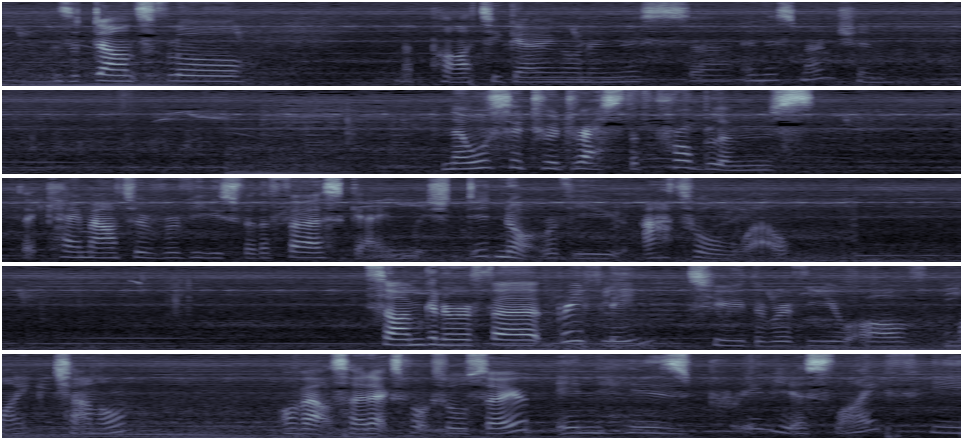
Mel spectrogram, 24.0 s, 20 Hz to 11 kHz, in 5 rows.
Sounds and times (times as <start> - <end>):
Music: 0.0 - 23.9
Speech: 0.3 - 1.2, 2.0 - 4.5, 7.0 - 8.8, 9.7 - 13.5, 16.2 - 19.8, 20.6 - 23.9.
